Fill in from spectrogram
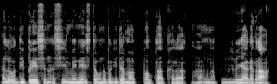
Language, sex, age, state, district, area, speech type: Manipuri, male, 60+, Manipur, Churachandpur, urban, read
